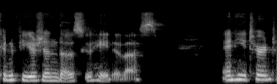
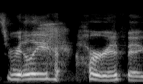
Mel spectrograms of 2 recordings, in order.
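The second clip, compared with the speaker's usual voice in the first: speech broken up by laughter throughout; 3 semitones higher than usual. Retelling a gruesome saint's story, laughing while talking. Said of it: "I don't know why I'm laughing".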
